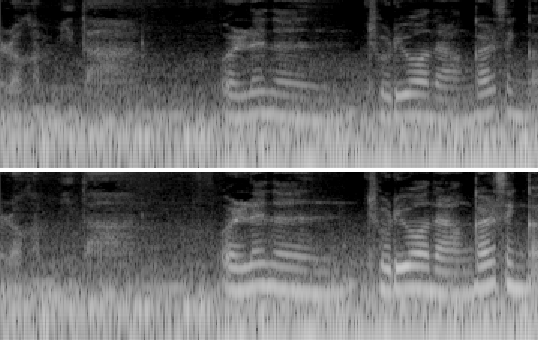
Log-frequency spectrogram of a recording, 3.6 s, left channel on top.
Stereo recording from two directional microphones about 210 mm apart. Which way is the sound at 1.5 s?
20° right (ahead or behind).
